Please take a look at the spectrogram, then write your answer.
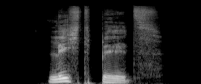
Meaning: genitive of Lichtbild
- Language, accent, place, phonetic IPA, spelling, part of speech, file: German, Germany, Berlin, [ˈlɪçtˌbɪlt͡s], Lichtbilds, noun, De-Lichtbilds.ogg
